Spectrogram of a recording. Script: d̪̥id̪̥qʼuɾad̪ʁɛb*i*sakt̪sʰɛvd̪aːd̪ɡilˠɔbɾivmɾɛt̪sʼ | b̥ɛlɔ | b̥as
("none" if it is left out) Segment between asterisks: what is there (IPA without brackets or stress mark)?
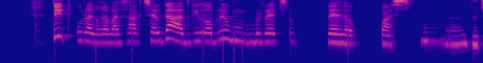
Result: a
